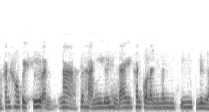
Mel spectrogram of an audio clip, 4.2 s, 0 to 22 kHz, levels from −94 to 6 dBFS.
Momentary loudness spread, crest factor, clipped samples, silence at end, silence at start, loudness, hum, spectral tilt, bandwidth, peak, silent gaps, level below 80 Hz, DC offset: 9 LU; 16 dB; under 0.1%; 0 s; 0 s; -34 LUFS; none; -8.5 dB/octave; 4.6 kHz; -16 dBFS; none; -68 dBFS; under 0.1%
